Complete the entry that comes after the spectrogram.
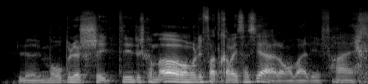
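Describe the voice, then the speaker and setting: A man speaks with a Quebec accent. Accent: Québécois French. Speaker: comedian. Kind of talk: casual chat. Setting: studio. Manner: halting.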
